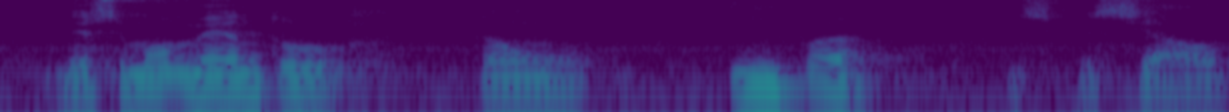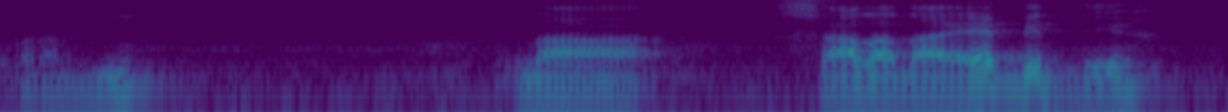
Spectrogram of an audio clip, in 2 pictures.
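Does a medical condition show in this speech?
No.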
